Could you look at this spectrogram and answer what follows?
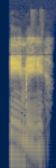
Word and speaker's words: Kimmy: Uh, Kimmy. It's kind of uh, kind of like you say Kiwi but with an M.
